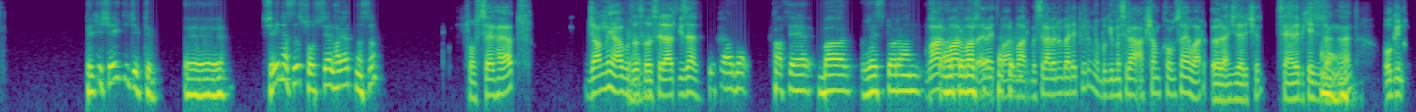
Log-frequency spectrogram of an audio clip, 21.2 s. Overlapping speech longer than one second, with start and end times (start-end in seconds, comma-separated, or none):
13.9-15.4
